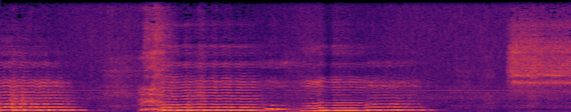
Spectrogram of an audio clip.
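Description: A woman's voice holding long, steady notes into a microphone: one note, a pause of about a second, then a phrase of long notes that step down, briefly up, and back, ending a little past halfway. A faint steady hiss follows near the end.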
